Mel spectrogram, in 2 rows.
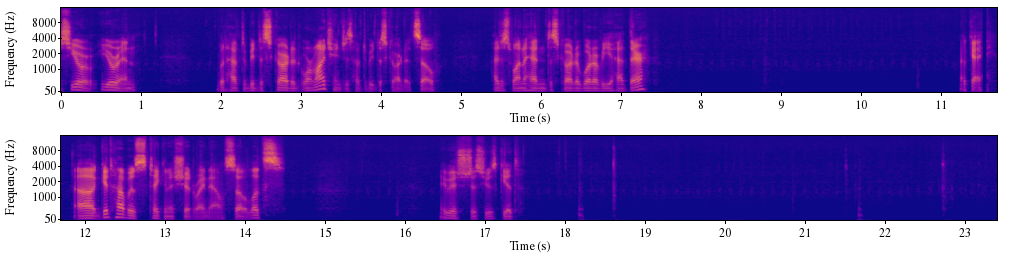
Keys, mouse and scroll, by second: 0.0-2.0 drag, 3.9-12.2 drag, 13.5 Escape, 14.2 ctrl+shift+Escape, 18.7 Delete, 21.9-23.4 super+drag, 22.6 g, 22.8 i, 22.9 t, 23.1 h.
